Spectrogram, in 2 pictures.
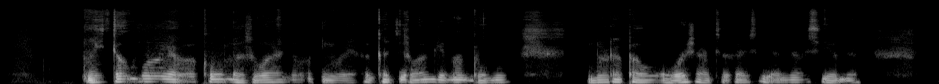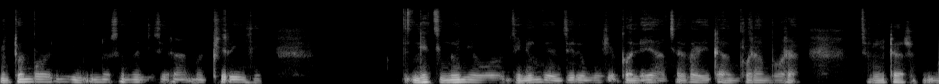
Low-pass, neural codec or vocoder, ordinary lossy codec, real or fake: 14.4 kHz; codec, 44.1 kHz, 2.6 kbps, DAC; MP3, 96 kbps; fake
